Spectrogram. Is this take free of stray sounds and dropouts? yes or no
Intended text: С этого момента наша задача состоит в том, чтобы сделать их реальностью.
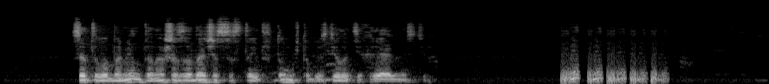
no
